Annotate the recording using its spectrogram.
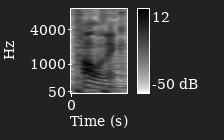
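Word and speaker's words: Palahniuk: His last name is Polinick. Polinick.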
